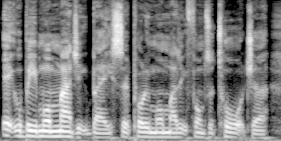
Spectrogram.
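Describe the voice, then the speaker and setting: A man's voice: mid-range voice, fast, warm tone, no echo, studio quality. A British man answering fan questions in a casual, unscripted way, blunt and joking, with plenty of swearing. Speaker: voice actor and content creator answering fan questions.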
